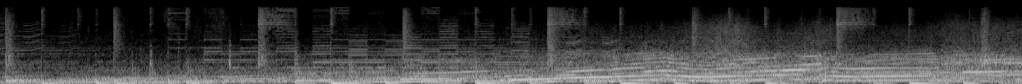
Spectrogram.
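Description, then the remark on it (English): A commuter car, driven every day to work, revs and climbs through the gears while driving, its engine pitch sweeping up and dropping back, loud with steady road and wind noise underneath. “My commuter car, so I drive it every day to work.”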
